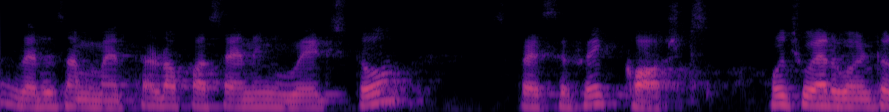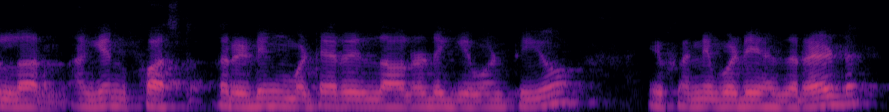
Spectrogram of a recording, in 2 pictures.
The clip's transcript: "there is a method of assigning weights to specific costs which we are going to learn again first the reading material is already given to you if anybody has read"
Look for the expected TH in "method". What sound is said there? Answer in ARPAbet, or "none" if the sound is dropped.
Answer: T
